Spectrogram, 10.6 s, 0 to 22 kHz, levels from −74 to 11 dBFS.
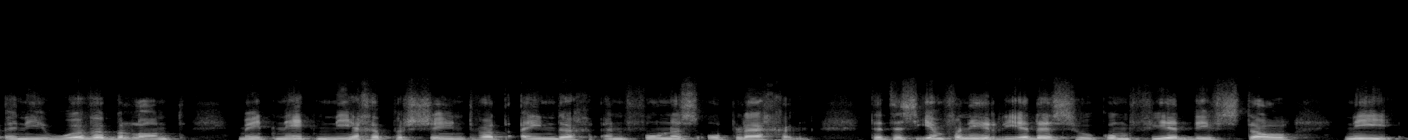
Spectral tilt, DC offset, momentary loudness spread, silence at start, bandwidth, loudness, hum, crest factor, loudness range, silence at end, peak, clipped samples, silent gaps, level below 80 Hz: -6 dB/octave; under 0.1%; 8 LU; 0 s; 9.2 kHz; -21 LUFS; none; 16 dB; 3 LU; 0.05 s; -4 dBFS; under 0.1%; none; -56 dBFS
